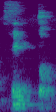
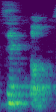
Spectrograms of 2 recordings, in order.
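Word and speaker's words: セット: can say double burger setto. Setto. Setto is also from English vocabulary. Set. S-E-T. Set. But Japanese accent is more like setto. Setto. To, we strongly pronounce to. T-O, to.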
